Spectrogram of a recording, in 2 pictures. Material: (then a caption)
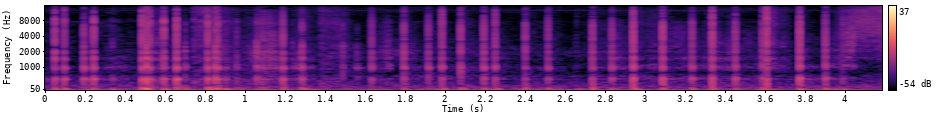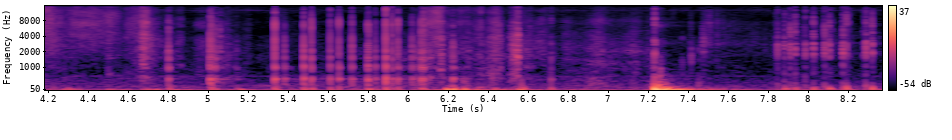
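Paper. A paperback novel with a glossy cover is tapped and scratched on its cover and spine with long nails. The result is a steady run of quick, dry clicks and light scratching, mostly soft and low, with one louder thump near the end.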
